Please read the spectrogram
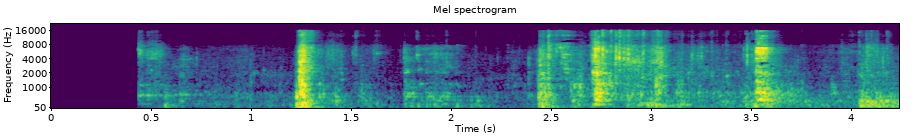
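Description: An axe splitting firewood on a chopping block: three sharp hits a little over a second apart, the first the loudest, with split wood clattering between them.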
